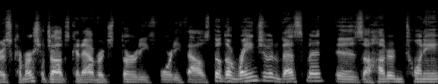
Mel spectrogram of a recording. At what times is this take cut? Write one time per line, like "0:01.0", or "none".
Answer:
0:02.1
